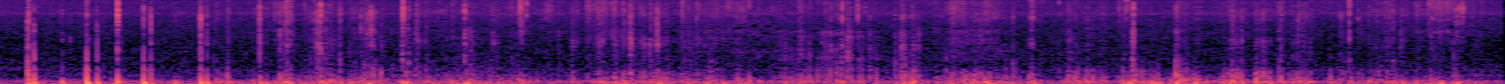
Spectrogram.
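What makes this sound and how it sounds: A gold glitter plastic star ornament is held in both hands while fingernails scratch across its glitter ridges. Quick, irregular scratchy ticks and soft crackles come in short bursts, over a heavy low, muffled rumble of handling. Each scrape stops almost at once, with no ring.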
